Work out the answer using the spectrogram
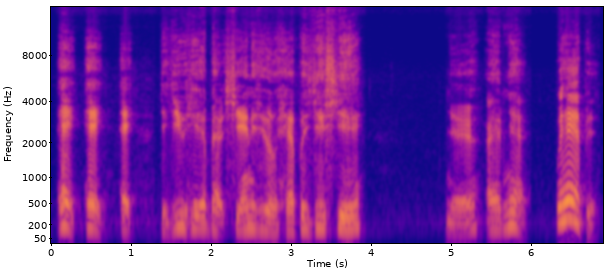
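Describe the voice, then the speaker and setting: A man's voice: mid-range voice, animated, measured pace, bright, forceful tone. A man voicing a corny puppet comic, trading setup-and-punchline banter in a comedy act. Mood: corny, playful. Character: corny joke-telling male puppet comic.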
